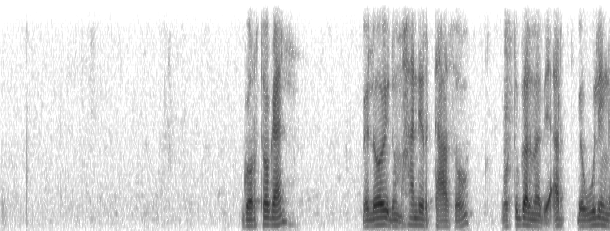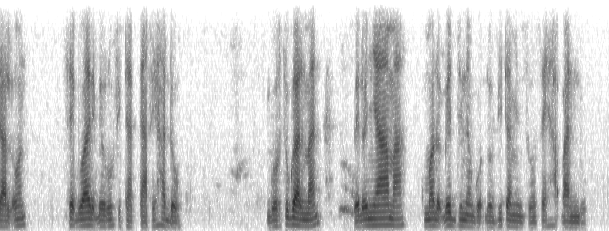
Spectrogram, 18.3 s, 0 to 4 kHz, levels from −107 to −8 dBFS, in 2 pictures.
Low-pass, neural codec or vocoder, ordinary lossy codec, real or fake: 3.6 kHz; none; Opus, 16 kbps; real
